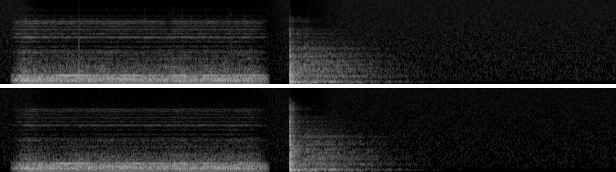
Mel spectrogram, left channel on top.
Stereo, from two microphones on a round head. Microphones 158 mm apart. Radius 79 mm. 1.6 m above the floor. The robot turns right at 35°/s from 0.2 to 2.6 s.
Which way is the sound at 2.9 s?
60° right (ahead or behind).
